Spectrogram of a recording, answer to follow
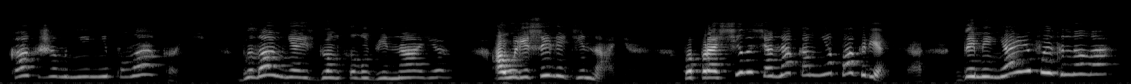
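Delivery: high, plaintive hare voice; weeping little hare. Acted. Hare tells dogs of losing his hut, tearful. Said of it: "опять идёт да плачет".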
